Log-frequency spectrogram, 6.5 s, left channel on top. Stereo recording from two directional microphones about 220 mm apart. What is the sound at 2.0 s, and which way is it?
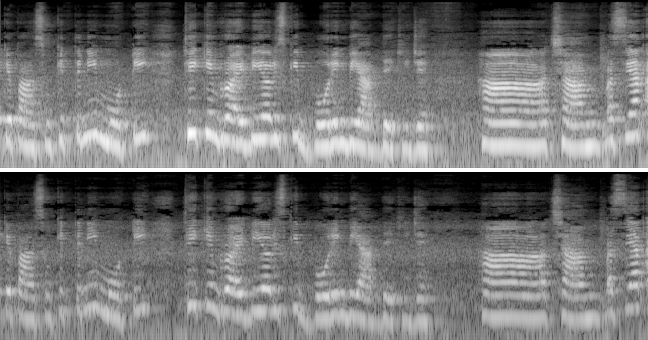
A woman's voice, 25° right (ahead or behind).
